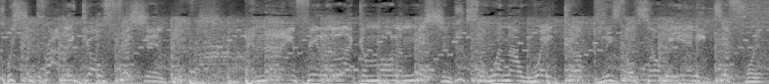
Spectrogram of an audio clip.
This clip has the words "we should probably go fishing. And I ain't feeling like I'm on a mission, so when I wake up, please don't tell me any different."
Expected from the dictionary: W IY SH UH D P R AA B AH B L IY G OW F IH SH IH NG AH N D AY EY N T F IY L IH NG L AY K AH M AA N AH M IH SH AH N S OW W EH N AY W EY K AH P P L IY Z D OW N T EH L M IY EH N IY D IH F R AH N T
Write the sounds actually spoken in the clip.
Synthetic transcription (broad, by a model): W IY SH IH D P R AA B AH B L IY G OW F IH SH IH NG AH N AY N F IY L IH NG L AY K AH M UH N AH M IH SH AH N S OW W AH N AY W EY K AH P P L IY Z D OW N T EH L M IY EH N IY D IH F R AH N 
